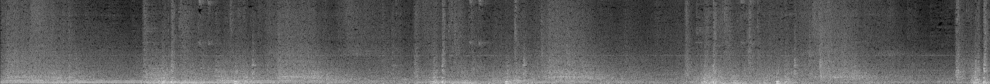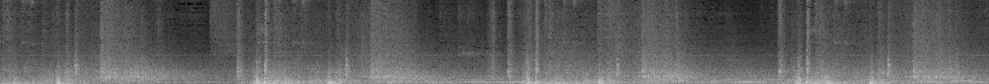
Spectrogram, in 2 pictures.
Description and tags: Field recording from Whirlpool factory in Wroclaw Poland. Big machines and soundscapes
